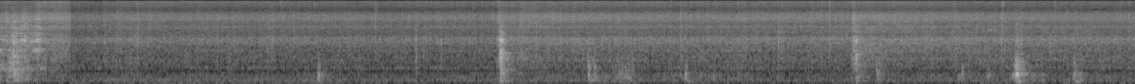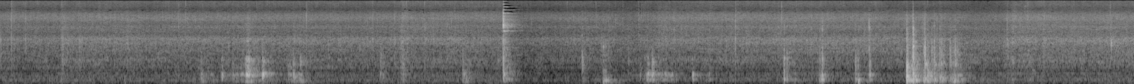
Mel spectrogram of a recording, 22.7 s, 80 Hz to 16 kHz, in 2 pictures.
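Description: Diced onions and mushrooms sizzling in a stainless steel frying pan, cooked without oil in their own moisture, a steady hiss. Scattered knocks and scrapes from stirring and adding ingredients, the sharpest about 16 seconds in.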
